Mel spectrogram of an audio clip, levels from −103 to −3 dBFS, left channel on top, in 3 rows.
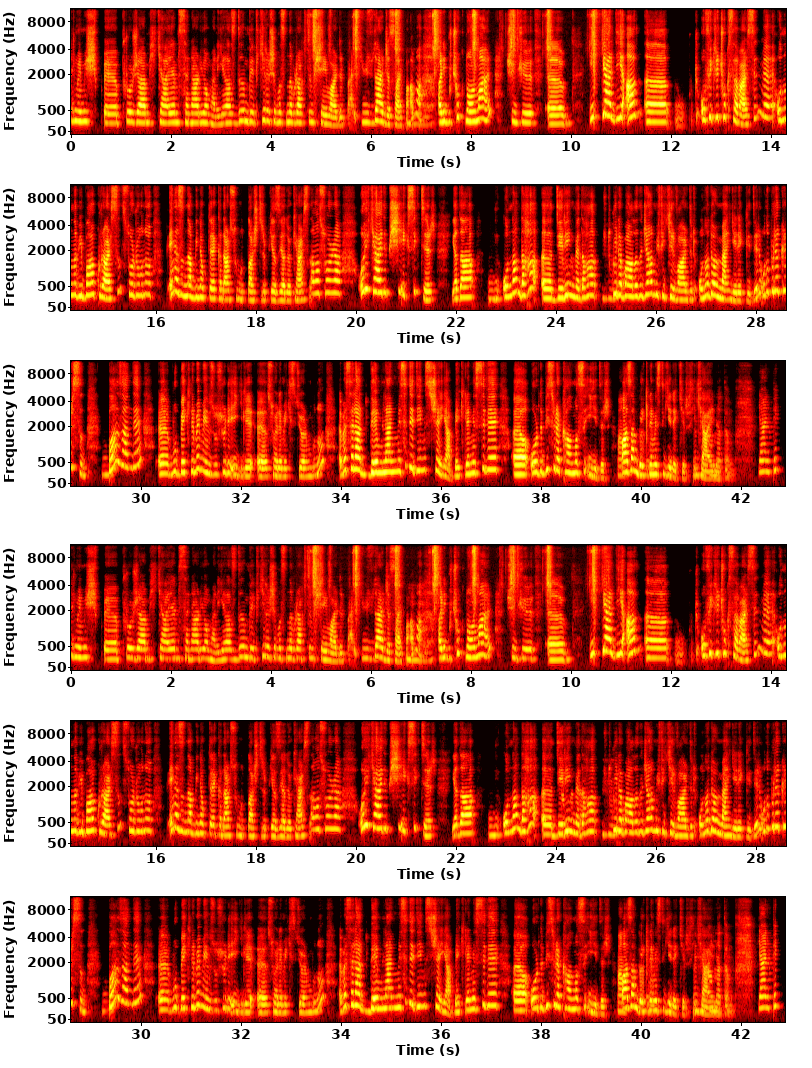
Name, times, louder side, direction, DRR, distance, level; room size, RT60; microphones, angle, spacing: voice 1, 0.0-9.3 9.5-10.0 10.4-12.2 12.6-15.9 16.2-21.6 21.9-22.3 22.6-24.8 25.1-39.4 39.6-41.6, left 3 dB, 55° left, 0.9 m, -29 dB
sound 1, 4.7-5.2 5.6-5.8 6.5-6.6 7.2-7.4 8.0-8.2 8.8-9.0 9.5-9.6 10.4-11.0, right 1 dB, 5° right, 0.3 m, -29 dB
voice 2, 6.7-7.2 24.5-24.6 24.9-25.3 39.5-39.7 40.0-40.3 41.0-42.7, right 4 dB, 60° right, 0.5 m, -39 dB
3.5 x 2.8 x 2.4 m
head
